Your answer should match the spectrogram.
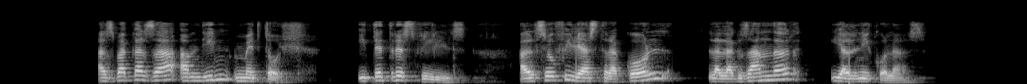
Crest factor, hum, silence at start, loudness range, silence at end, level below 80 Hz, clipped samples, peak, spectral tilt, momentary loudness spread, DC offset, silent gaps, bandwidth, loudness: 18 dB; none; 1 s; 4 LU; 1.05 s; -58 dBFS; under 0.1%; 0 dBFS; -4 dB/octave; 13 LU; under 0.1%; 3.33-3.58 s, 8.21-8.31 s; 8.2 kHz; -18 LUFS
